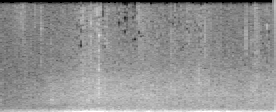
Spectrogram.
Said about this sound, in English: The wind howled and the ocean crashed hard on the shore that night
